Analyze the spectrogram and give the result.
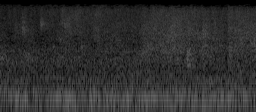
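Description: A shower runs steadily, a continuous hiss of water spraying and splashing, with no pauses and no voices.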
